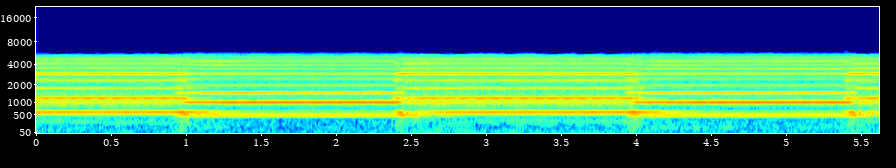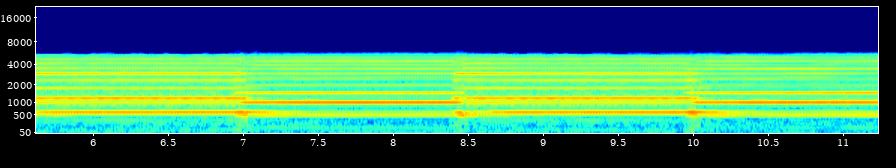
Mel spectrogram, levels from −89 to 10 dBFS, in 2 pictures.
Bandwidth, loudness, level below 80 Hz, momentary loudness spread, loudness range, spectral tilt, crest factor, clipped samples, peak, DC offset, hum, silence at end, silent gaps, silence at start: 6 kHz; -14 LUFS; -56 dBFS; 1 LU; 0 LU; -3 dB/octave; 10 dB; under 0.1%; -6 dBFS; under 0.1%; none; 0 s; none; 0 s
